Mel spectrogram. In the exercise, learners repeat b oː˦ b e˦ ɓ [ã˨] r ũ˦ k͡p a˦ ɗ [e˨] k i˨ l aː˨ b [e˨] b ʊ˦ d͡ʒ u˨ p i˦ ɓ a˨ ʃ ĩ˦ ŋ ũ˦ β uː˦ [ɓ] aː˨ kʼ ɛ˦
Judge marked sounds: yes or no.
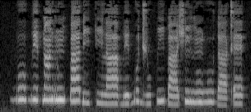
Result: no, no, yes, no

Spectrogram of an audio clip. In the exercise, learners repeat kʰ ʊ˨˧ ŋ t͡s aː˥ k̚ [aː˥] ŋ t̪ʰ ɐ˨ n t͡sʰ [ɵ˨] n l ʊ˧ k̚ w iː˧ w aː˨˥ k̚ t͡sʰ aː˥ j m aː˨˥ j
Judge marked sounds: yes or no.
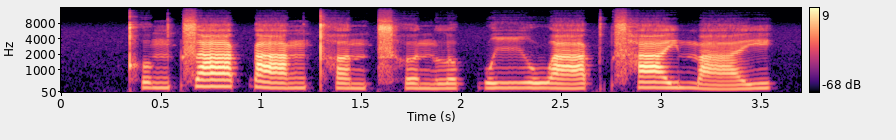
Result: no, yes

